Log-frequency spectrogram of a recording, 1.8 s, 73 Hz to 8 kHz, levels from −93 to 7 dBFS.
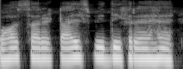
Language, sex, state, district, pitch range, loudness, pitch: Hindi, male, Jharkhand, Palamu, 150-155 Hz, -14 LUFS, 155 Hz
